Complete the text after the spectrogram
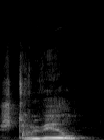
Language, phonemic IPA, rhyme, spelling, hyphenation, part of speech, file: Dutch, /stryˈ(ʋ)eːl/, -eːl, struweel, stru‧weel, noun, Nl-struweel.ogg
- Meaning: 1. brushwood, scrub 2. shrubland (area covered in bushes) 3. bush, shrub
